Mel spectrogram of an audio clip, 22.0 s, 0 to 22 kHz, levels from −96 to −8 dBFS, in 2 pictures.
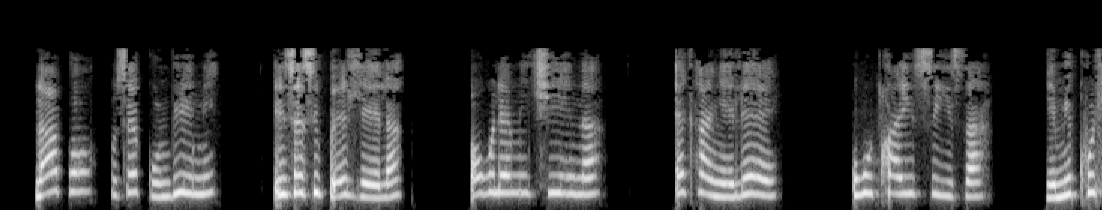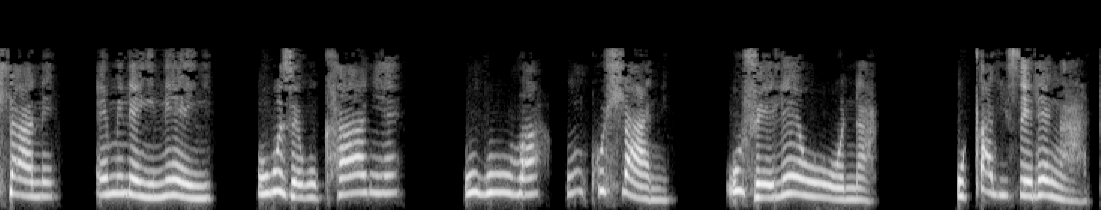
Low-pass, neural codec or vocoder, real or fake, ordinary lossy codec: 9.9 kHz; vocoder, 22.05 kHz, 80 mel bands, WaveNeXt; fake; MP3, 32 kbps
